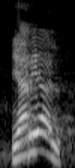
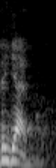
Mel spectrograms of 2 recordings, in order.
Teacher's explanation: Demikian pula di antara kesalahan yang terjadi mengganti huruf jim dengan ya.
